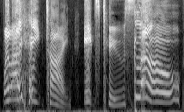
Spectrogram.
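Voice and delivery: slow, loud grumpy whine. Acted. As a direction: sulk at waiting. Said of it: "all grumpy like".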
